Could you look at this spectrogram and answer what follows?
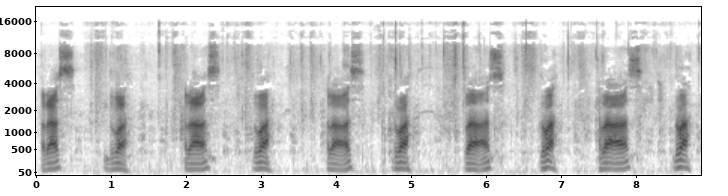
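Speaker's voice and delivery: loud commands. Real, not acted. Commands while training the dog.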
